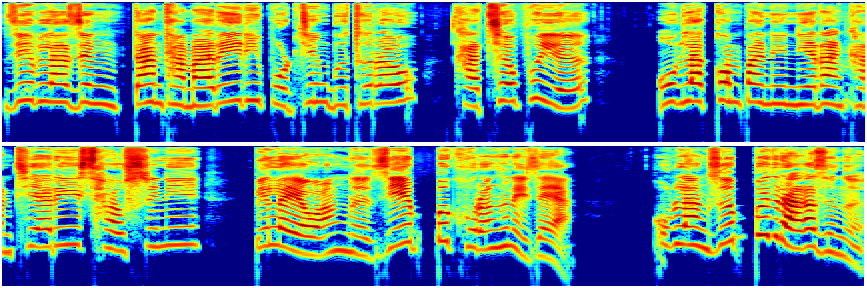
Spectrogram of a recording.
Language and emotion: Bodo, angry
